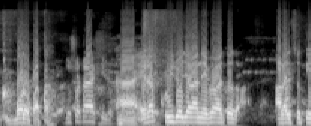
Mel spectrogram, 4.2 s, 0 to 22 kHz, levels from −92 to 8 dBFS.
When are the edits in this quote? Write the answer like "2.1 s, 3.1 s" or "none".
none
